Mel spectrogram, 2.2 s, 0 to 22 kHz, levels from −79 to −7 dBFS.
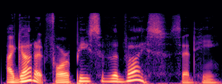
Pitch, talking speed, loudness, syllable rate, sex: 115 Hz, 270 wpm, -19 LUFS, 6.3 syllables/s, male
